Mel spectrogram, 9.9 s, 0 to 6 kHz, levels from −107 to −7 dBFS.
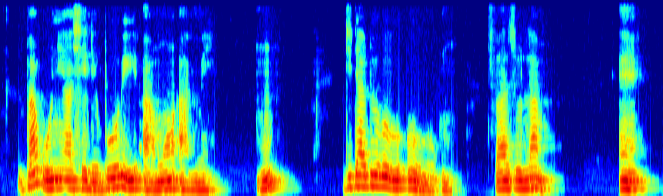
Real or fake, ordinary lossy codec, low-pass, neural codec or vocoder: real; none; 5.4 kHz; none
